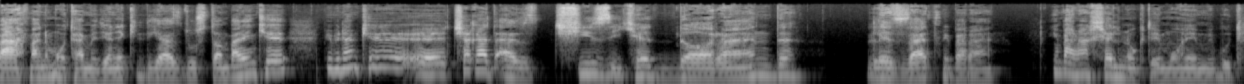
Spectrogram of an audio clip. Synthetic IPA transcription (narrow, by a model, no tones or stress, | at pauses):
bæhmænemoʔt̪ʰæme̞d̪ijɒːnjecʰid̪iɟeæzd̪uːst̪ɒːnbæɾiŋcʰe̞ | miːbiːnæmcʰe̞ | t͡ʃʰe̞ɣæd̪æzt͡ʃʰiːziːcʰe̞d̪ɒːɾænd̪ | le̞zːæt̪ʰmiːbæɾænd̪ | ʔimbæɾmænxejlinokt̪ʰe̞jemohe̞mːibuːd̪̥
